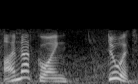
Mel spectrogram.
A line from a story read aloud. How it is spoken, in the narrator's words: Anakin snapped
